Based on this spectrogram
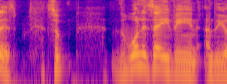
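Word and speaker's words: Aoibhinn: Which is A-O-I-B-H as well, but it ends with E-A-N-N. And the first one of those is pronounced Avine, so you were close.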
